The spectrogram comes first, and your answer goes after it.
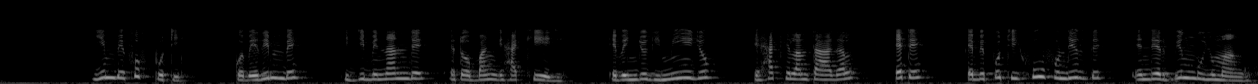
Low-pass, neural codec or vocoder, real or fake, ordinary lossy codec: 5.4 kHz; none; real; none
